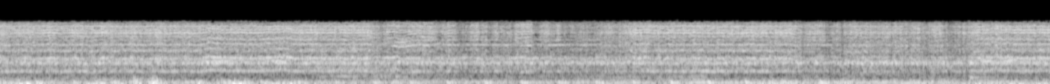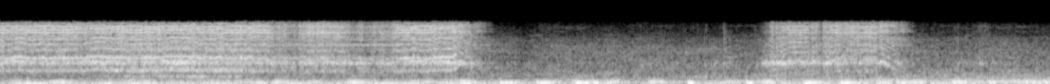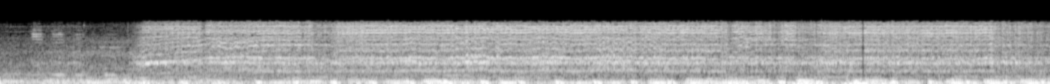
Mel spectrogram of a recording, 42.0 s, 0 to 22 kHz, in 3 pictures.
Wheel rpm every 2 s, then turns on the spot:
160, 160, 160, 160, 160, 160, 160, 160, 160, 160, 30, 10, 110, 10, 20, 140, 160, 160, 160, 160, 160.
26-28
